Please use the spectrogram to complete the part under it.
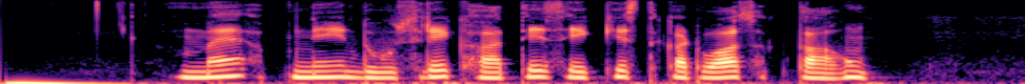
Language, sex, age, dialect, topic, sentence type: Hindi, male, 18-24, Garhwali, banking, question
